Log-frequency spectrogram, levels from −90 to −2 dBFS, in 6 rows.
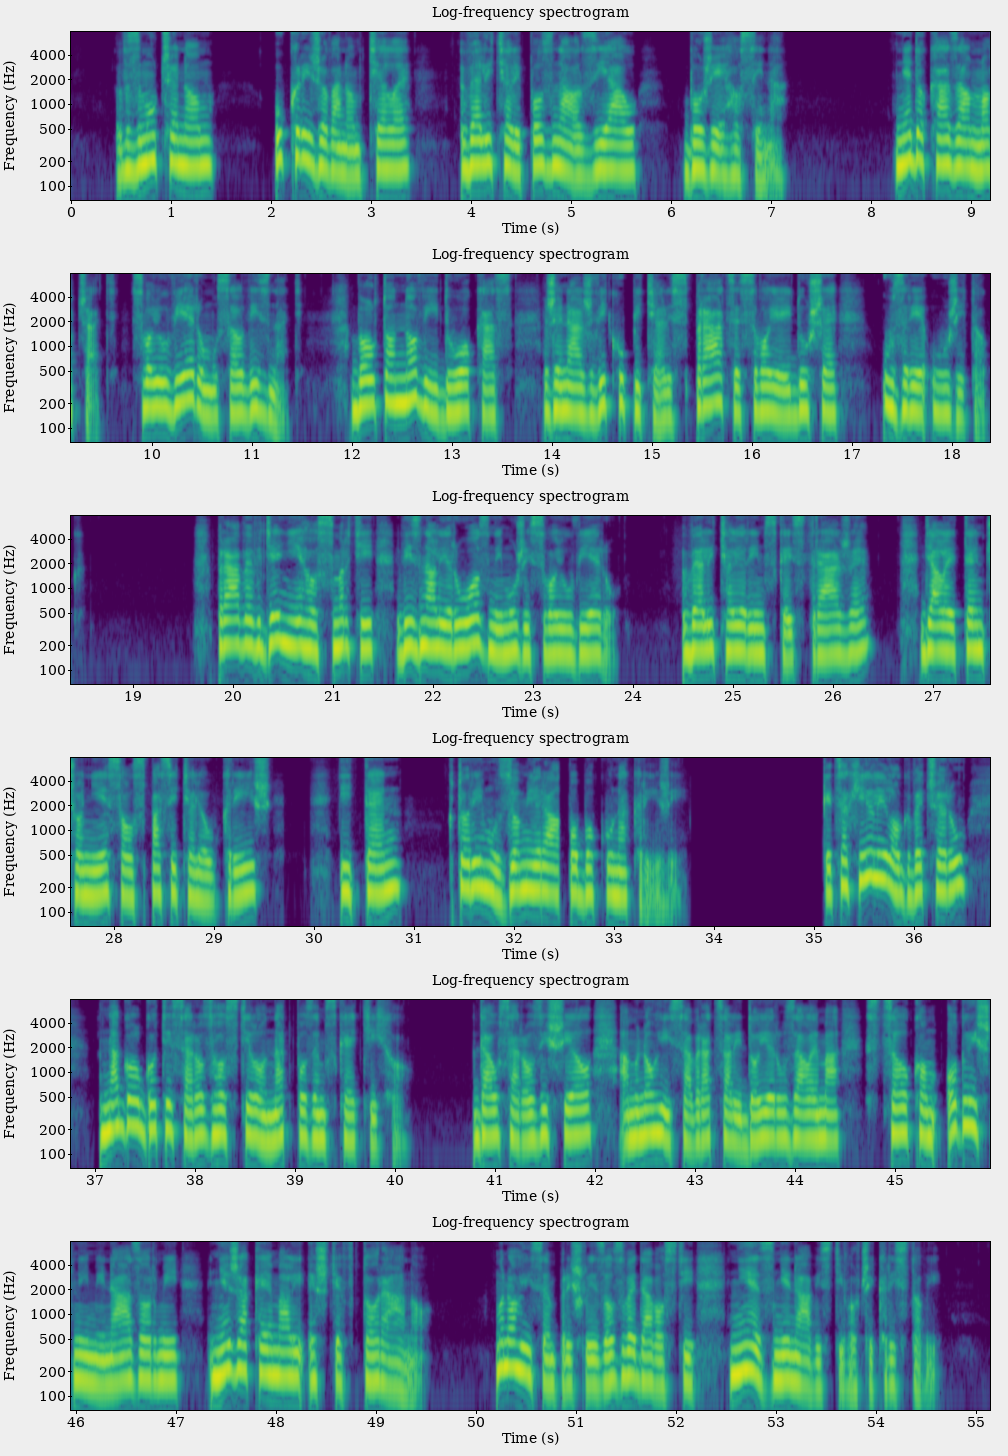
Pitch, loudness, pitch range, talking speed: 165 Hz, -19 LUFS, 150-180 Hz, 105 wpm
